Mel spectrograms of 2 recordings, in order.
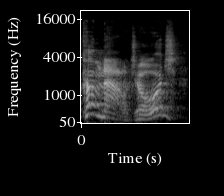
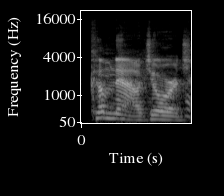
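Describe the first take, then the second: First: It is read in a comic British accent. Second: It is read in the speaker's ordinary accent.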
